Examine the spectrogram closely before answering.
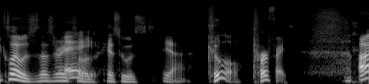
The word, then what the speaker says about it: Jesús: If you really wanted to, I'm not saying you should, but people who speak Spanish will pronounce my name Jesus, which nobody can say it if you don't speak Spanish.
